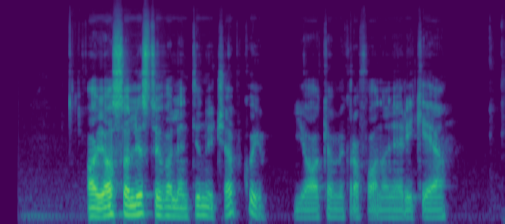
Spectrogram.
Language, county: Lithuanian, Kaunas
